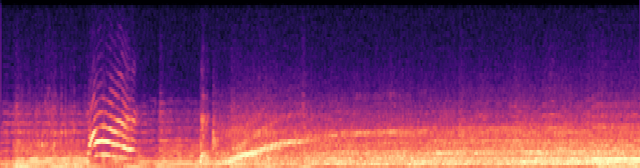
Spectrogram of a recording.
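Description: Cartoon soundtrack: orchestral score with a falling, whistle-like pitched glide about a second in, then a rising glide just after two seconds that leads into a steady hissing rush under the music.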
